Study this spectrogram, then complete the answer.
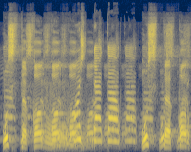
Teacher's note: قاف موٹا رکھنا ہے, قاف کو موٹا پڑھنا ہے, اور را مشدد 2 مرتبہ اس کی ادائیگی, یعنی وہیں آپ نے حرف کو دیر تک ادا کرنا ہے تھوڑا, تاکہ 2 حرف ادا ہوں.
